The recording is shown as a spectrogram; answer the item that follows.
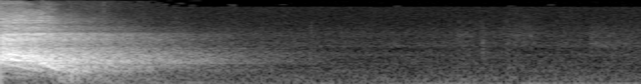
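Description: A loud commotion of shouting voices and instruments dies away within the first half second, then complete silence.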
